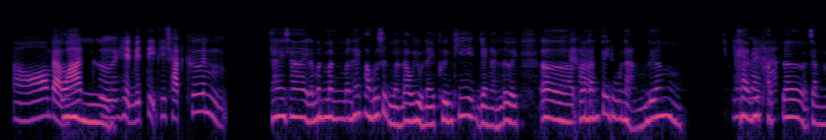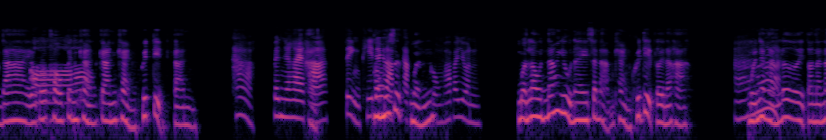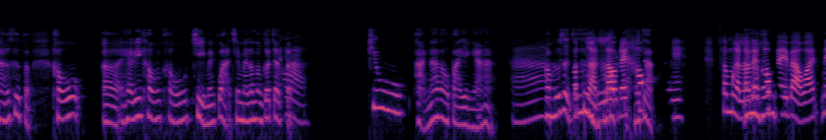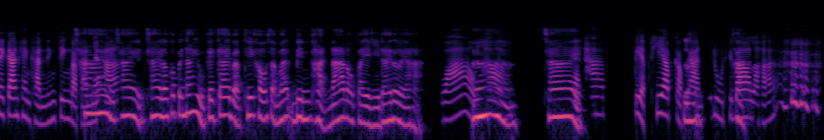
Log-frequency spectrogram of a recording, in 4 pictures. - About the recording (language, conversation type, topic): Thai, podcast, การดูหนังในโรงกับดูที่บ้านต่างกันยังไงสำหรับคุณ?
- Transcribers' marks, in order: chuckle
